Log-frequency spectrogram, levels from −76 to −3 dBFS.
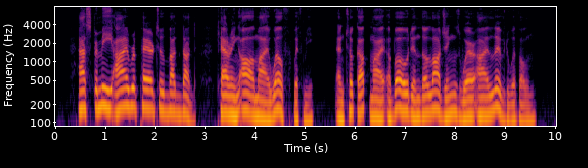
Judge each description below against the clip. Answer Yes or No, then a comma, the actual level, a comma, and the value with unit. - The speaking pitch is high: No, medium, 140 Hz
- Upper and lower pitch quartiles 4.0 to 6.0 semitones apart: Yes, average, 5.0 semitones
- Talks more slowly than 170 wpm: Yes, average, 150 wpm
